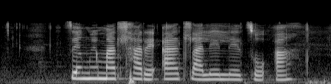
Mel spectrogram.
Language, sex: Tswana, female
